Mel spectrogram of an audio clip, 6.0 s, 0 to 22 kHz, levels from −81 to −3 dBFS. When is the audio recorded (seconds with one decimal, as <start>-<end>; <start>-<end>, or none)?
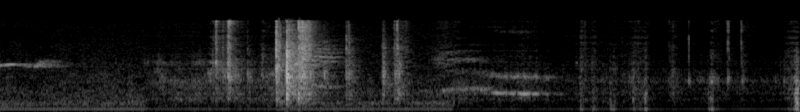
0.0-1.1; 2.1-3.4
